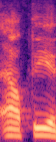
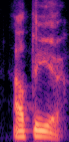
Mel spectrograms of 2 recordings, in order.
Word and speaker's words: Alethea: So let's get tonight's guest, Miss Alethea. The E is silent.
